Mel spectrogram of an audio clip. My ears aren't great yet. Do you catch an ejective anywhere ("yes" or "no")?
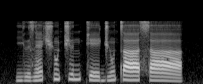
no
